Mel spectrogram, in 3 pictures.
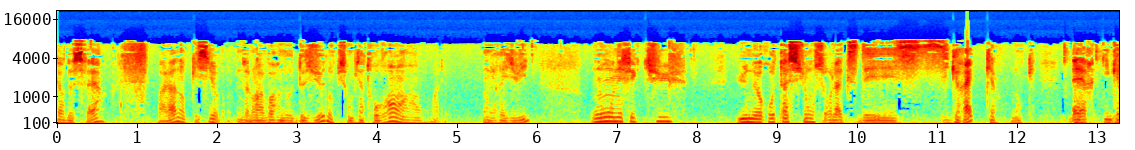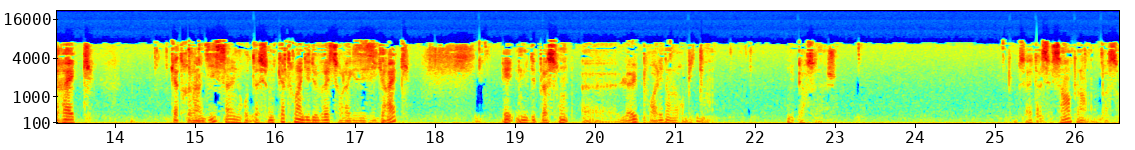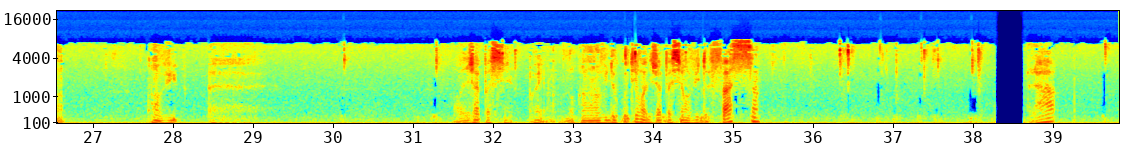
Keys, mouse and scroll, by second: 1.1-4.6 middle drag, 4.2 s, 6.2 click, 7.9-8.9 middle drag, 8.0 KP_Decimal, 12.9 r, 17.4-19.9 middle drag, 19.7 click, 22.1 z, 23.6 click, 26.4 KP_1, 27.9-30.0 middle drag, 30.3-32.1 middle drag, 32.4 KP_1, 33.9 KP_3, 35.2-36.6 scroll up 1, 36.6-37.5 scroll up 1, 36.6 KP_5, 37.8-39.8 middle drag.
